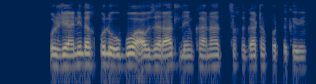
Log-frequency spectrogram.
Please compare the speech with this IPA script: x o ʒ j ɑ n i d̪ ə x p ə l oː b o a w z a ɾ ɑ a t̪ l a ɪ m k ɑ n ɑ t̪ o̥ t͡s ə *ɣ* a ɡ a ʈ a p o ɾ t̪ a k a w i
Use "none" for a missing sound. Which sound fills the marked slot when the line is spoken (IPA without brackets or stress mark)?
x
